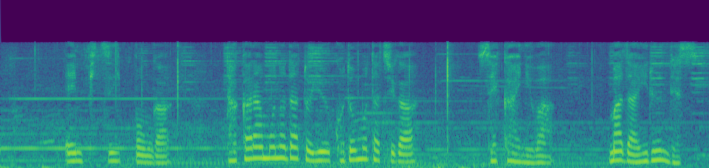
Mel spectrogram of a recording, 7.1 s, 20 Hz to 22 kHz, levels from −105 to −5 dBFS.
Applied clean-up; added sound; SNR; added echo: none; Fire / Rain; 12 dB; none.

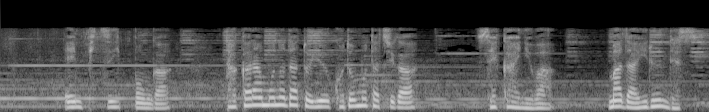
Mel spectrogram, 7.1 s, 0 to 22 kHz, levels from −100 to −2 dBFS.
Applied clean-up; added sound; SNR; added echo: none; none; none; none.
